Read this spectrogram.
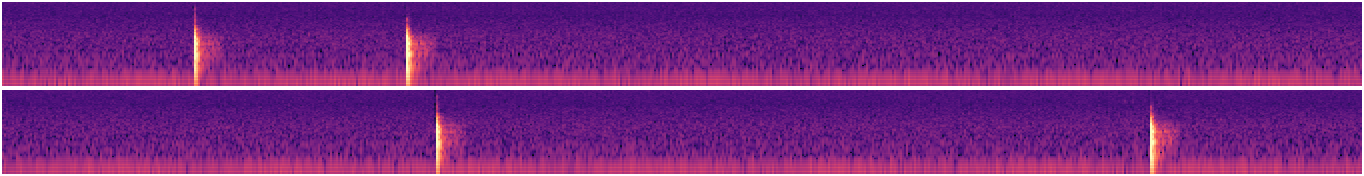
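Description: A chess game's move sound clicks sharply now and then.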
